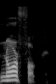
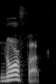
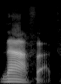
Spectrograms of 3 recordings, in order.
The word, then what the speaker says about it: Norfolk: area will pronounce it Norfolk, those who are from the area pronounce it NOR-fuk, and those who just wanted to get one over on the middle school teacher pronounce it NAH-fuk.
